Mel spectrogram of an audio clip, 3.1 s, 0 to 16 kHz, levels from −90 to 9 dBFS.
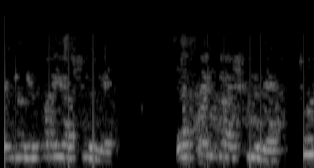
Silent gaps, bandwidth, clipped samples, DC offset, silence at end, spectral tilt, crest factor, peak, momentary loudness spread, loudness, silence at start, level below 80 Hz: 1.21-1.36 s, 1.43-1.72 s, 2.89-2.99 s; 7.4 kHz; under 0.1%; under 0.1%; 0 s; -4.5 dB/octave; 16 dB; -28 dBFS; 4 LU; -44 LUFS; 0.05 s; -76 dBFS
